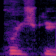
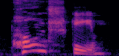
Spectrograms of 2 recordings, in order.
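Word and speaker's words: pączki: We say punchki here. You say punchki here. Wrong. That is absolutely wrong. So- Listen carefully. Watch my lips. Looking in. This one. Ponchki. Ponchki.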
